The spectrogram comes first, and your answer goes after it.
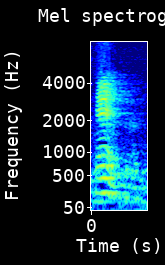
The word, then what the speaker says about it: Yen: a yeah sound otherwise why the heck would they have spelled Yen with a Y right because Japanese pronounces it n right but um maybe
